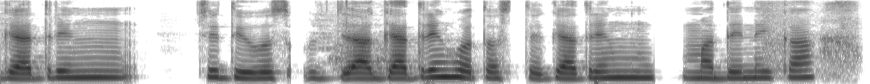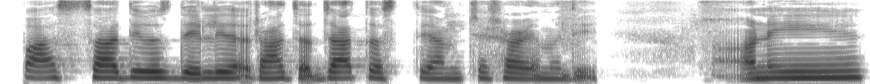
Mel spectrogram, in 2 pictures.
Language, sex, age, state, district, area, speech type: Marathi, female, 30-45, Maharashtra, Thane, urban, spontaneous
